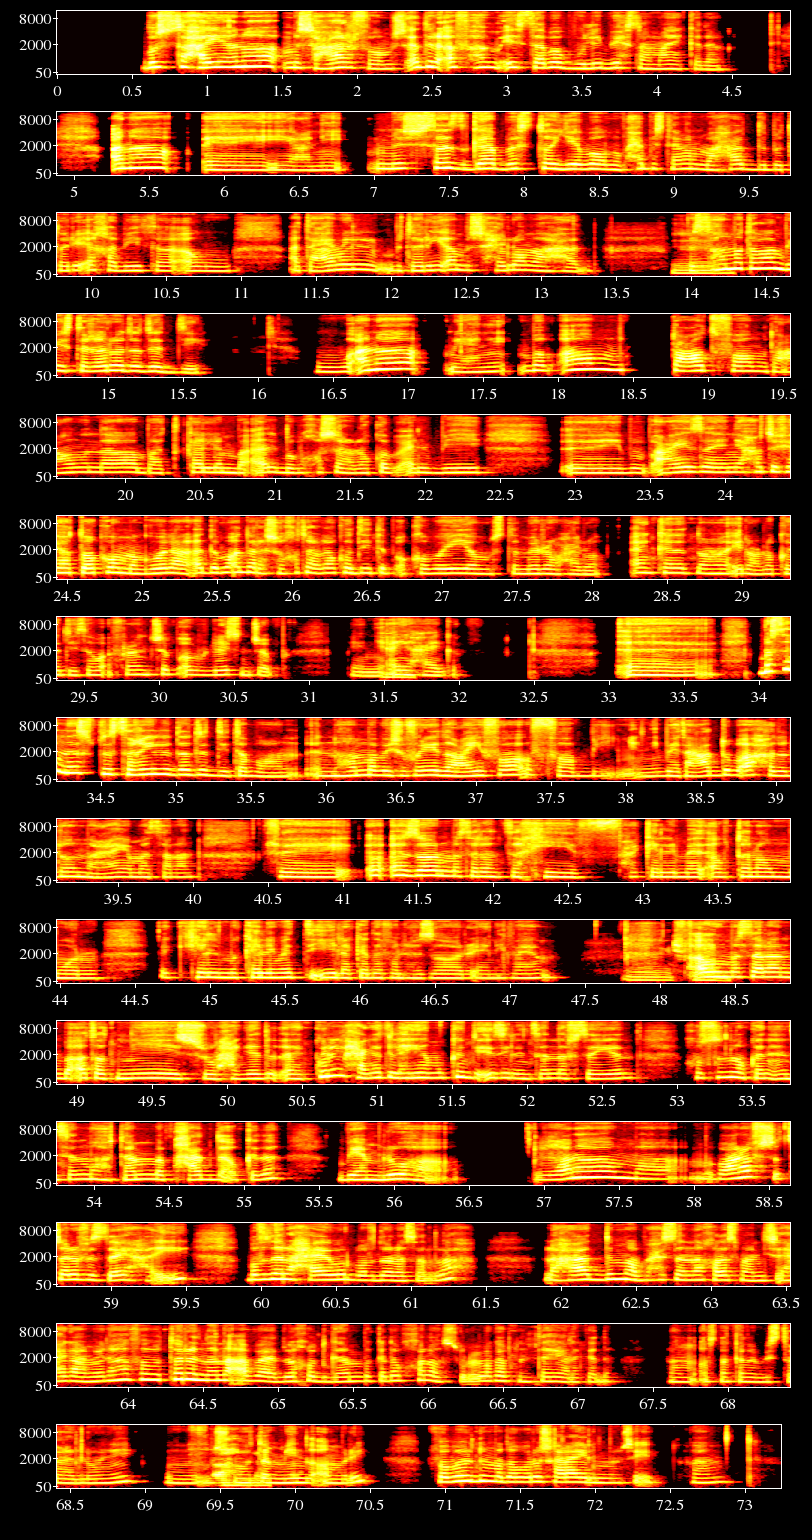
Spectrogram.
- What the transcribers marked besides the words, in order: in English: "friendship"; in English: "relationship"; tapping
- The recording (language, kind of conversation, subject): Arabic, advice, ليه بتلاقيني بتورّط في علاقات مؤذية كتير رغم إني عايز أبطل؟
